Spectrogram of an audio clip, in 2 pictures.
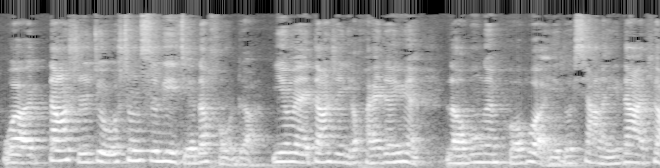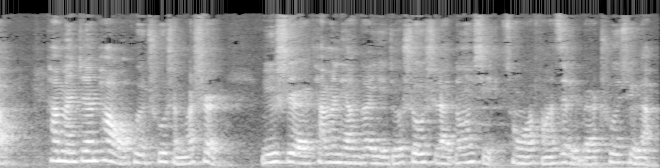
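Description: A woman's voice: fairly low pitch, brisk, echoey room, recorded from a distance, a little hiss or hum. A young woman narrating her own story in the first person, in a plain, conversational way.

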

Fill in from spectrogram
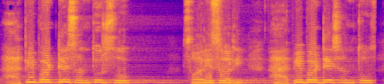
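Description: A woman's voice: fairly high pitch, brisk, soft background music, close to an everyday voice. A woman voicing a feisty, playful young woman who teases and bosses her friend. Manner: teasing, bossy, lively. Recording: echoey room with long reverb.

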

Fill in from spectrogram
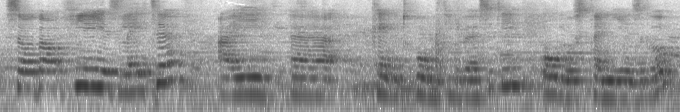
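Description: Speaking at a moderate pace in a medium pitch, this middle-aged woman from Italy delivers a public lecture with a strong Italian accent, chatty and poking fun at herself. She's a university researcher holding a handheld mic, captured far away by the camera. The dark event space echoes, and a crowd can be heard.

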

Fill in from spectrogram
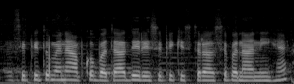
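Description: Fast-talking chatty woman home vlogger. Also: mid-range voice, flat delivery, a bit bright. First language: Marathi. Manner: fast, chatty, many fillers. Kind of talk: casual home vlog, cooking and chores.

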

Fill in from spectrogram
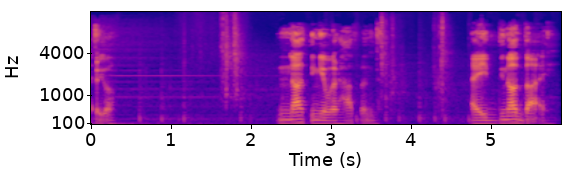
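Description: A man's voice: sits low, steady tone, takes it slowly, gravelly. A young man from Romania streaming a game, chatting casually with viewers in a laid-back, joking way with frequent laughs. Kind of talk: casual gameplay chat with viewers.

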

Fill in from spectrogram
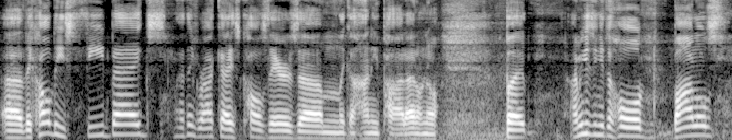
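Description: A slightly high-voiced man in his forties rambles through a casual one-take gear walkthrough, full of fillers and restarts. He's outdoors at a trailhead parking area, talking into a handheld camera held at arm's length, with faint traffic noise behind him. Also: darkish tone. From Wisconsin, USA. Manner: rambling, many fillers and self-corrections. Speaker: bike touring vlogger. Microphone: handheld action camera at arm's length.

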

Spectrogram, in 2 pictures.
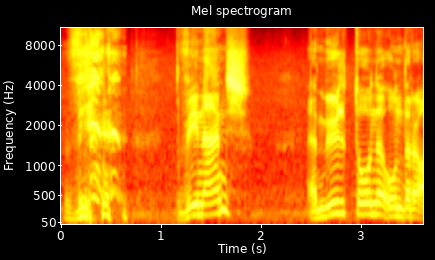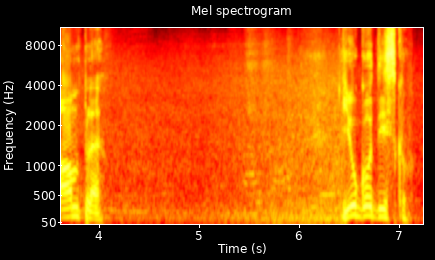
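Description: Man, street comedy host, cheeky, lively pitch, outdoors in a city. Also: slow pace, pauses often, slight background noise. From Switzerland. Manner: cheeky, laughs at own jokes.

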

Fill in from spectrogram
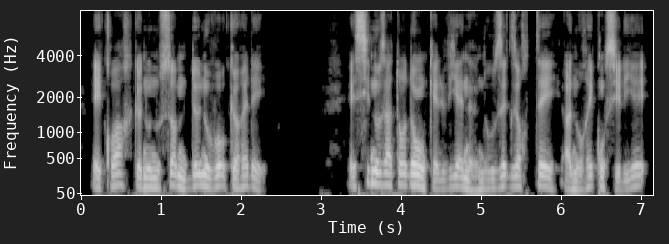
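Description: A man's voice: mid-range voice, mellow, no room sound, clean studio sound, natural voice. Man voicing an imploring young man. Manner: earnest, imploring. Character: young man, pleading, remorseful cousin.

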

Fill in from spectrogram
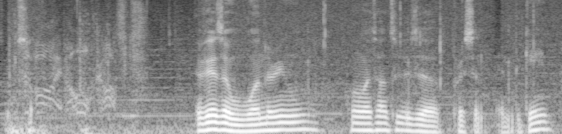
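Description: A man's voice: fairly low pitch, steady tone, quick pace, mellow, soft background music. A young man casually talking over his online shooter gameplay, rambling and laughing often as he plays. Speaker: gaming YouTuber.

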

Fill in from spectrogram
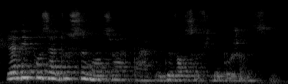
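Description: A woman's voice: medium pitch, fast, gravelly. Woman reading a novel in an echoey room. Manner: even reading with occasional slips and restarts. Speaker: narrator. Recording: echoey room, voice far from the mic.

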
